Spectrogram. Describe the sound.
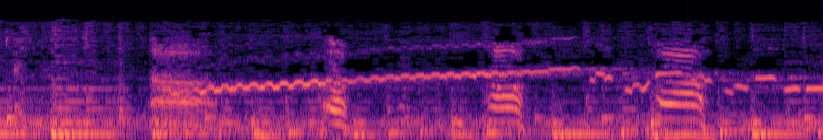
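A person whistles a long, thin, wavering note that slowly rises in pitch, mimicking a whistling newborn, while voiced sounds and murmuring continue underneath and break in around it.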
